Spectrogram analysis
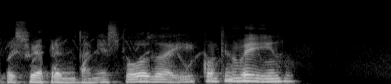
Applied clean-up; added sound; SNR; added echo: neural mask model Resemble Enhance denoiser.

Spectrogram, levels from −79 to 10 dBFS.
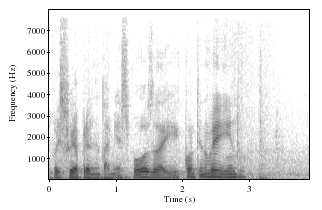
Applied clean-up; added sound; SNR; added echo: none; none; none; none.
